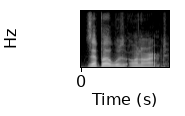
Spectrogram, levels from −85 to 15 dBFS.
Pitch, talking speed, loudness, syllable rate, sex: 135 Hz, 160 wpm, -17 LUFS, 7.0 syllables/s, male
